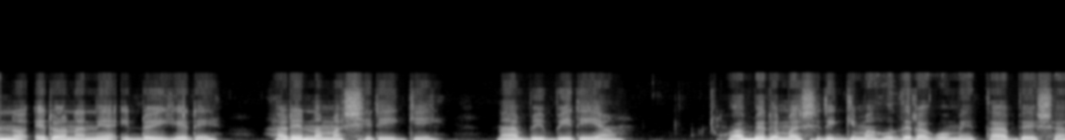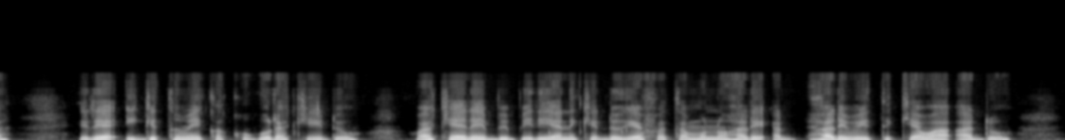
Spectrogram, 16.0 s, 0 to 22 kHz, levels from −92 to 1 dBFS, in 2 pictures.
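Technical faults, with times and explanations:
Throughout, Nellymoser compression: The speech has a rough, hissy halo and a smeared, underwater quality, and the codec damage is plainly audible. Nothing sounds above about 10.6 kHz. The likely cause is Flash's Nellymoser Asao codec, at a rate that fits about 44 kbps. It codes short blocks with a fixed, small bit budget. Quiet bands get no bits and are filled with noise. That causes the hiss and the blurring.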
